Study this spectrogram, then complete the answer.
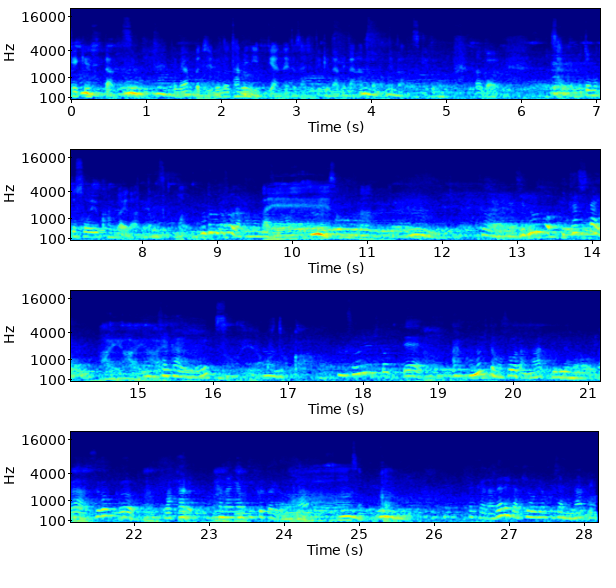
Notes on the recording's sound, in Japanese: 2022年9月に開催した旧国立駅舎での1週間イベントでの公開ラジオ収録のアーカイブ配信です。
